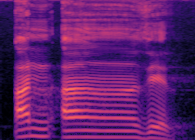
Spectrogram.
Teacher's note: ان انذر، پہلے نون پر اظہار ہے کیونکہ نون کے بعد حمزہ ہے، نون ساکن کے بعد حمزہ ہے، اور اس کے بعد پھر انذر دوسرے نون ساکن کے بعد ذال ہے، پہلے اظہار ہوگا، دوسرے نون کے بعد اخفا ہوگا، یعنی آواز ناک میں جائے گی۔ پہلے آواز ناک میں نہیں جائے گی، دوسرے میں آواز ناک پہ جائے گی۔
